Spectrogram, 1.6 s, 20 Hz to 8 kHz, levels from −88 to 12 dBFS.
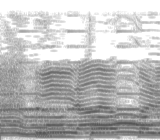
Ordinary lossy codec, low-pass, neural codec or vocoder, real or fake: none; 7.2 kHz; none; real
